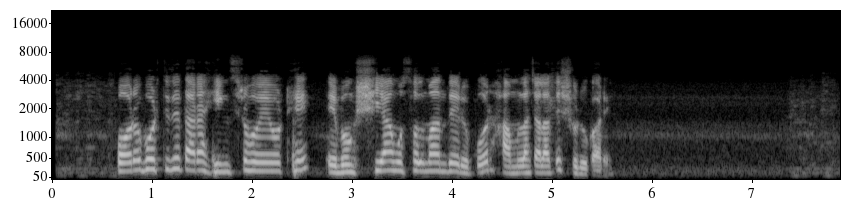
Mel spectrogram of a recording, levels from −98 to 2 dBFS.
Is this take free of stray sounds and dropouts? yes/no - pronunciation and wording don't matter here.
yes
